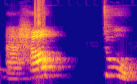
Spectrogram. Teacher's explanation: تبقى في هذه الحالة صفة التفخيم في الطاء المضغمة في التاء، وهنا الإضغام يكون ناقص لذهاب الحرف وبقى صفته في حرف الطاء إذا جاء بعده تاء، ولذلك نقول أحطتُ.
